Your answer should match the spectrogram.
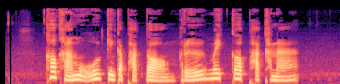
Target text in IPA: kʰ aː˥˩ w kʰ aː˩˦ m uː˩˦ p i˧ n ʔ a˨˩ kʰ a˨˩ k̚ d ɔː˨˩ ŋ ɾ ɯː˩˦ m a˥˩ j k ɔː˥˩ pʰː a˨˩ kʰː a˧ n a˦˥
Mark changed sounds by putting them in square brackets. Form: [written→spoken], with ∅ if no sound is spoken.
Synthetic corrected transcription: kʰ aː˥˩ w kʰ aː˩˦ m uː˩˦ [p→k] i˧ n [ʔ→k] a˨˩ [kʰ→pʰ] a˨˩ k̚ d ɔː˨˩ ŋ ɾ ɯː˩˦ m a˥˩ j k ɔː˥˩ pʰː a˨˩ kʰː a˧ n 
